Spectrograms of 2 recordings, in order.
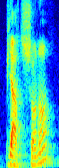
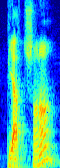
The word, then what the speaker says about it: piacciono: Check your pronunciation of piacciono, piacciono, don't say it any other way, and remember the definite article for when you like nouns.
